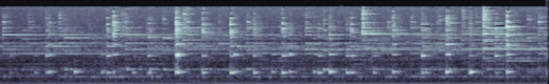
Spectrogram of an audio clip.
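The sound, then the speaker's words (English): Many cowbells clang and jingle in an irregular, overlapping pattern as a herd of cows moves about high up in the Swiss Alps, the metallic ringing steady with no voices. “We're high up in the Swiss Alps, and that sound that you're hearing is a herd of cows wearing cowbells.”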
